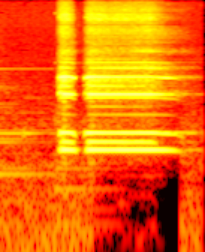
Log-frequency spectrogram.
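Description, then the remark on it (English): A train whistle sounds twice as a train leaves a station, a short toot followed by a longer, sustained blast, loud with a bright, harmonic tone over a faint background rumble. “Two whistles?”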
